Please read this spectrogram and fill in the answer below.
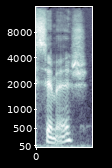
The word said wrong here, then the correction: Simlish: Oh, did I say that wrong? – Sim, I think it's Simlish. I I've never played this.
